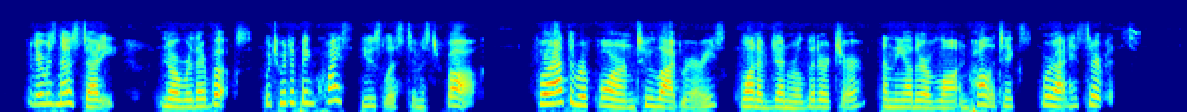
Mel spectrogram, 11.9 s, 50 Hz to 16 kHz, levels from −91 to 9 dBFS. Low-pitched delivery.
No: high, 245 Hz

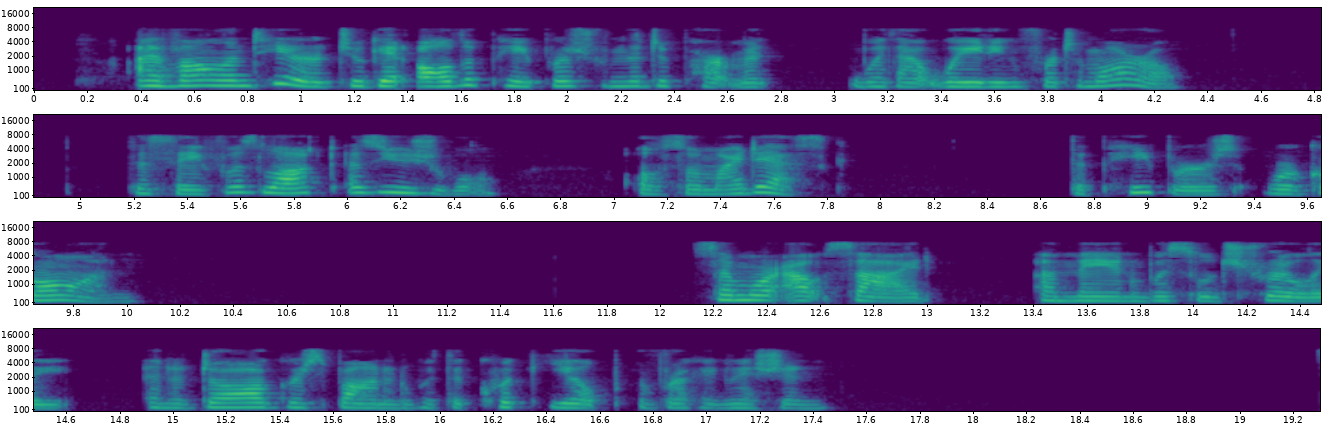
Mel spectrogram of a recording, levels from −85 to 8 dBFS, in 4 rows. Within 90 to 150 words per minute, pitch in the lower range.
No: average, 140 wpm; high, 215 Hz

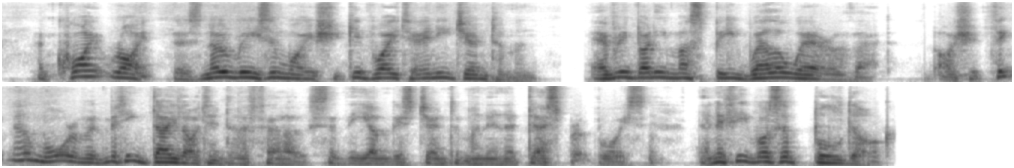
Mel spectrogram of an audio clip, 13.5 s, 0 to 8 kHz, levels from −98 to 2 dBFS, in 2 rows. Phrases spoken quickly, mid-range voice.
Yes: fast, 210 wpm; medium, 150 Hz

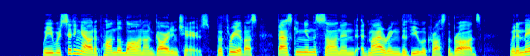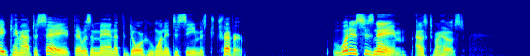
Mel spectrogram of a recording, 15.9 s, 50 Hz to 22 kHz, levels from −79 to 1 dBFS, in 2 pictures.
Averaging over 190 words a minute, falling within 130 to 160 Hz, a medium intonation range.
Yes: average, 200 wpm; medium, 140 Hz; average, 4.8 semitones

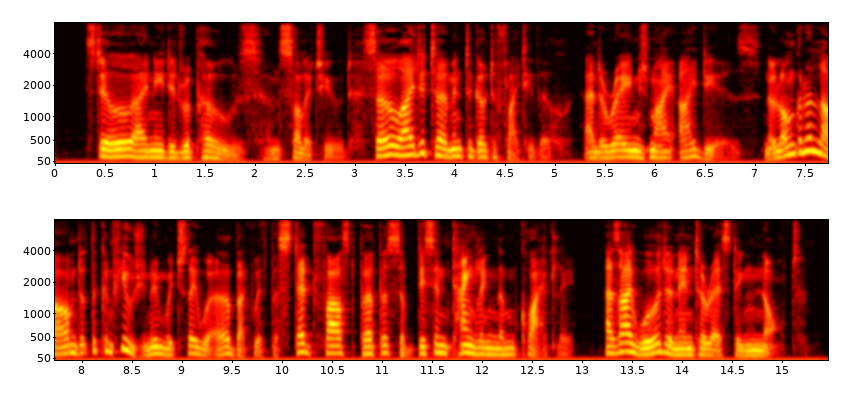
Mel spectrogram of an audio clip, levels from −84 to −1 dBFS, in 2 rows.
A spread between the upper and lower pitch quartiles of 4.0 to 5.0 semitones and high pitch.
No: average, 4.3 semitones; medium, 140 Hz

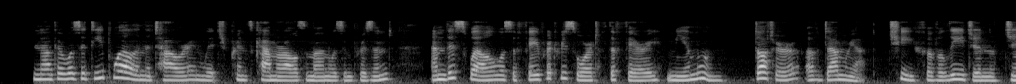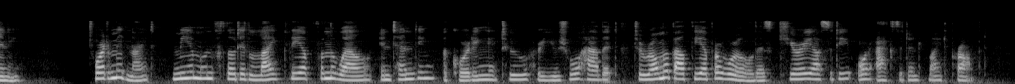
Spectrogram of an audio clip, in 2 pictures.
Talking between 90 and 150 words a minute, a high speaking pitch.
No: average, 185 wpm; high, 215 Hz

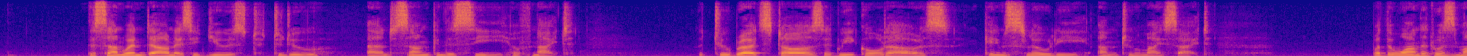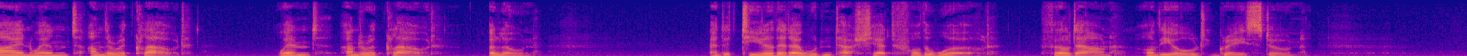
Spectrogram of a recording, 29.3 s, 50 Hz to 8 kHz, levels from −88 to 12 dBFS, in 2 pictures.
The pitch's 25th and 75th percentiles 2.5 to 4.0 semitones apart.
Yes: average, 3.3 semitones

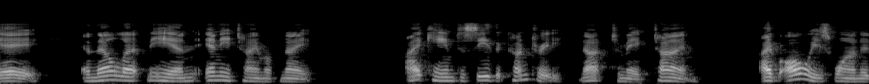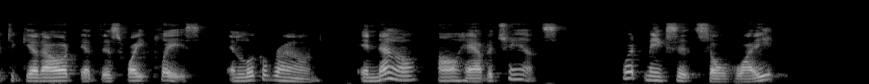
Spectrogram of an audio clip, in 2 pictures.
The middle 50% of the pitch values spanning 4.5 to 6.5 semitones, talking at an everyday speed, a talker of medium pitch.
Yes: average, 4.9 semitones; average, 150 wpm; medium, 170 Hz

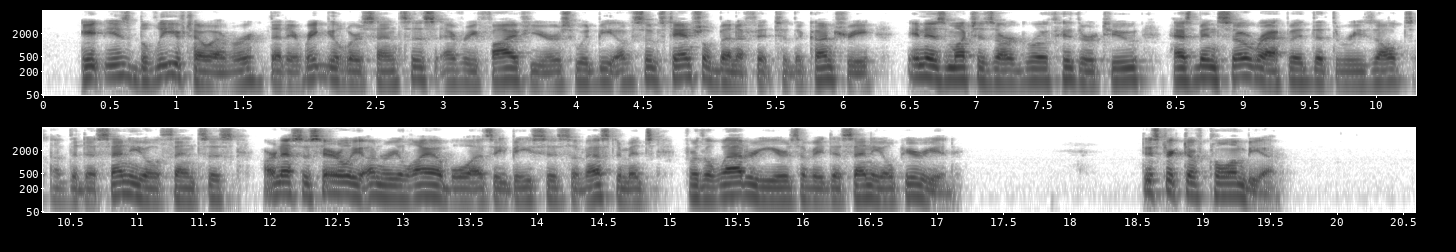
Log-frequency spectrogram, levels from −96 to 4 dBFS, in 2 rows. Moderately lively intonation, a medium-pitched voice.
No: average, 4.1 semitones; low, 115 Hz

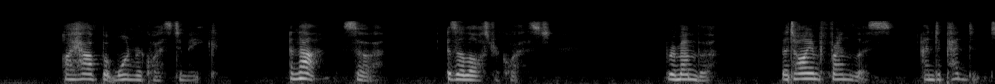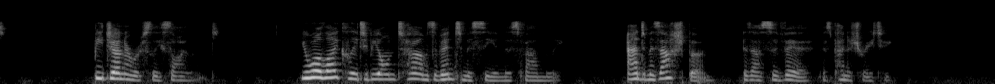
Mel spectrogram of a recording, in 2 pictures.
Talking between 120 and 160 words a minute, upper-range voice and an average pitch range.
Yes: slow, 135 wpm; high, 225 Hz; average, 4.3 semitones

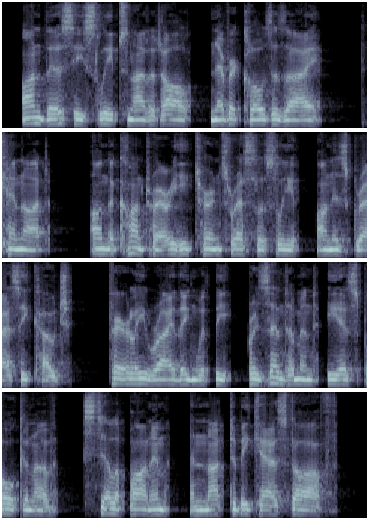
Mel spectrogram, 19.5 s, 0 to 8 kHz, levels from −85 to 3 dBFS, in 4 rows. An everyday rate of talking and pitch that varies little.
No: slow, 120 wpm; narrow, 1.8 semitones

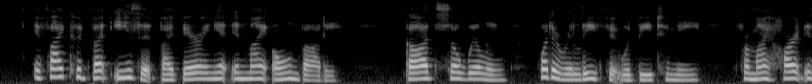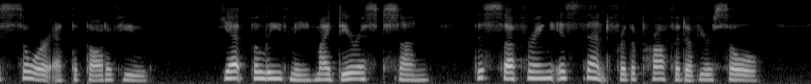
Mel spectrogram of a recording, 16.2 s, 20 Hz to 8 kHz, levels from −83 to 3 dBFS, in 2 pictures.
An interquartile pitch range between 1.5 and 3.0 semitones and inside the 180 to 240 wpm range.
No: average, 3.8 semitones; average, 185 wpm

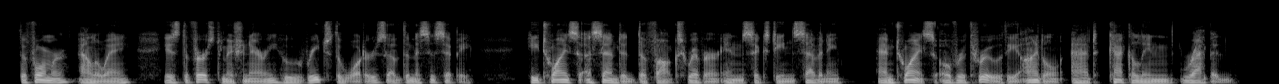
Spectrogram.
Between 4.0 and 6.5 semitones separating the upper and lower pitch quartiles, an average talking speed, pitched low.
Yes: average, 4.6 semitones; average, 145 wpm; very low, 75 Hz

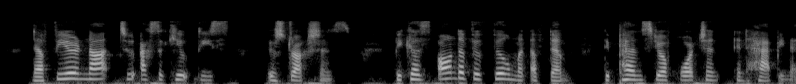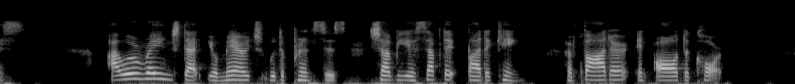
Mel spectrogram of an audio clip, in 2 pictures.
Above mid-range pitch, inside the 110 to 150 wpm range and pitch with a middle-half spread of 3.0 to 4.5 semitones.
Yes: high, 205 Hz; average, 145 wpm; average, 3.5 semitones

